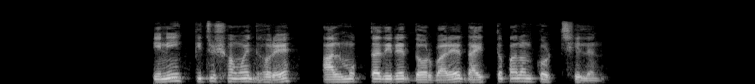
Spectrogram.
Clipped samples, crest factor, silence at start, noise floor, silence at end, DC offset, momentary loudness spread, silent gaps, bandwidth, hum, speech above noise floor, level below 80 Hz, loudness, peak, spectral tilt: under 0.1%; 20 dB; 1.55 s; under -90 dBFS; 1.55 s; under 0.1%; 7 LU; none; 8 kHz; none; over 72 dB; -62 dBFS; -19 LUFS; -2 dBFS; -5 dB/octave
